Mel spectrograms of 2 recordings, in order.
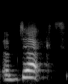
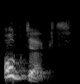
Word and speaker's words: object: So object, object. If you say object, then you have a fall from the first syllable. Object, you can hear it rising to the second syllable and falling again.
